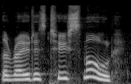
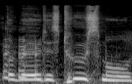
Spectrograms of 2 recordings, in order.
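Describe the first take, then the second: First: It is spoken in the speaker's own normal voice. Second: It is spoken in a deeper put-on impersonating voice.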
